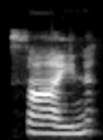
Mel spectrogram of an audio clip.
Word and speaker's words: sign: G and the N in the word sign sign the G and n the G is gone the G is deleted sign but sig signature signature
